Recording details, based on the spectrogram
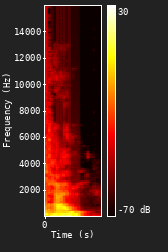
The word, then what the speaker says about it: Sondheim: Why did I look up the pronunciation? – Sondheim.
